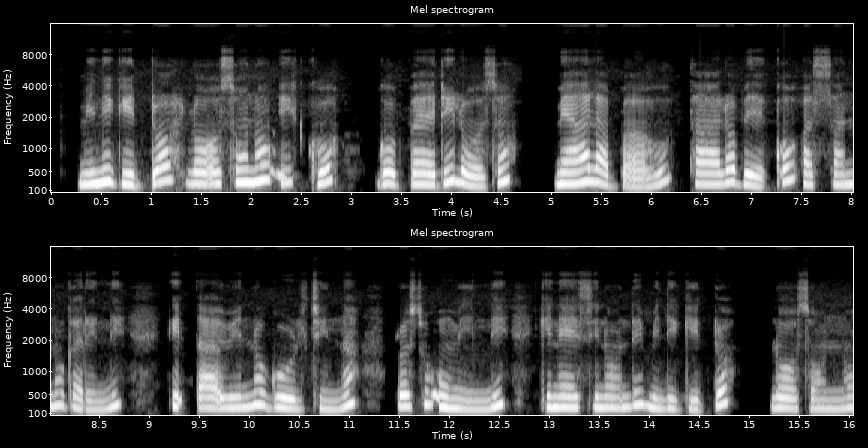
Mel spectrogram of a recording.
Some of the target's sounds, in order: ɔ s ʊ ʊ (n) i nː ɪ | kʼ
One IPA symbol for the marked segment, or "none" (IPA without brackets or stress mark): m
